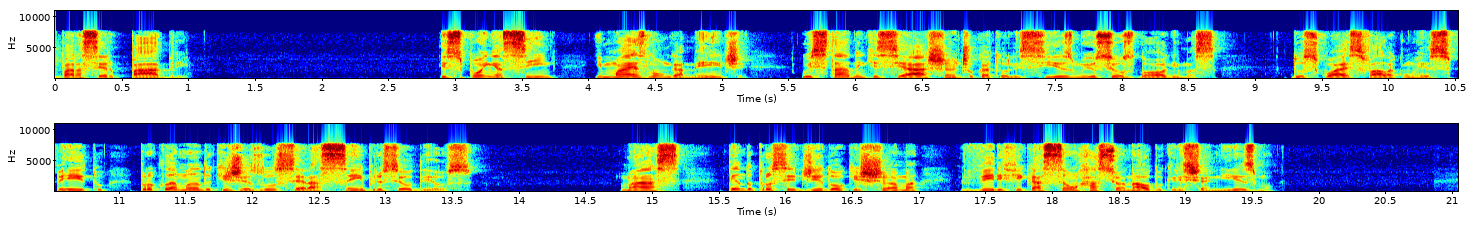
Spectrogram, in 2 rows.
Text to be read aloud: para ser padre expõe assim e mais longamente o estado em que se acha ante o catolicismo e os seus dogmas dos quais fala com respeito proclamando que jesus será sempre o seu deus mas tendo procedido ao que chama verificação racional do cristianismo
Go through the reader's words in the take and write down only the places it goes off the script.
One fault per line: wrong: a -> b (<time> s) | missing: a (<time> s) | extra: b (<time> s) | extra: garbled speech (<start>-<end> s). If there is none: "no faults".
no faults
